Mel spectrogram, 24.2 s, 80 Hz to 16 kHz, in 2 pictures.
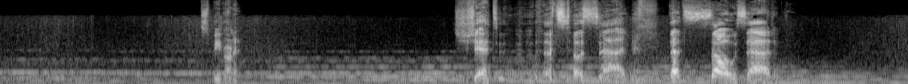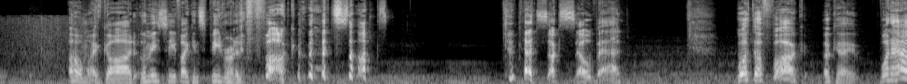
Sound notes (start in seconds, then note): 15.9 giggling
